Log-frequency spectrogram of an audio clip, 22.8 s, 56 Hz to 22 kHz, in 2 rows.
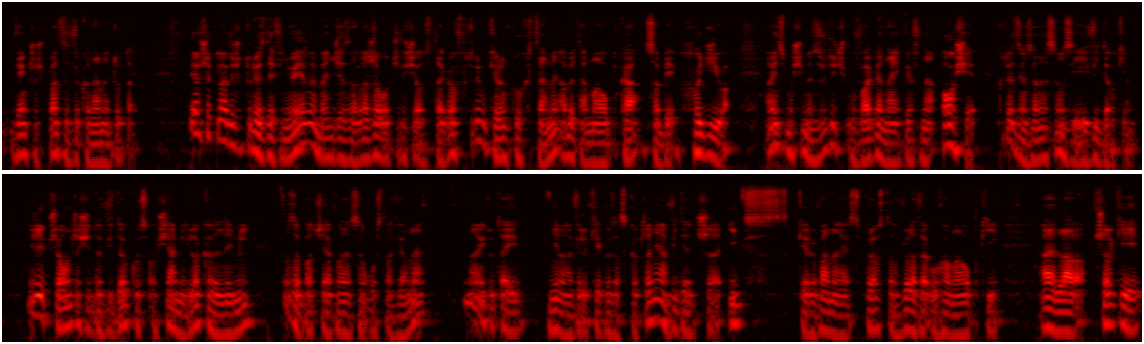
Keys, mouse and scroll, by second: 2.2-3.1 scroll up 1, 3.1 scroll up 1, 3.1 KP_1, 3.6 KP_7, 8.2-8.9 scroll up 2, 8.9 shift+scroll up 1, 9.0-10.6 shift+middle drag, 12.5 click, 14.6-19.1 shift+middle drag, 20.1-22.5 middle drag.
